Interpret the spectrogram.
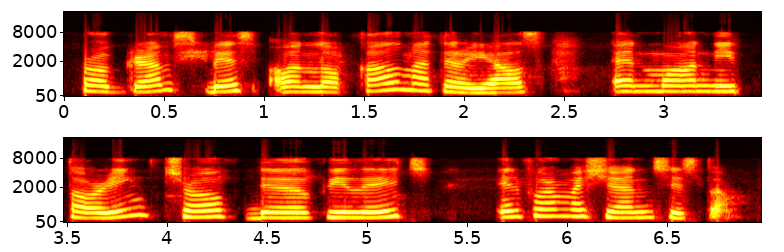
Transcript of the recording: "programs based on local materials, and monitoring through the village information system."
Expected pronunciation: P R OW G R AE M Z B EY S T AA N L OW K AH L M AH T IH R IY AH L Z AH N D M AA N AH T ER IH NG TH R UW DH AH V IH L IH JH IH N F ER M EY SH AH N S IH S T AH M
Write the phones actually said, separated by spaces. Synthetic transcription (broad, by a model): P R OW G R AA M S B EY S T AA N L OW K AH L M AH T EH R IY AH L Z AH N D M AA N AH T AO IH NG T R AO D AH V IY L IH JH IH N F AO M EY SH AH N S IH S T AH M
